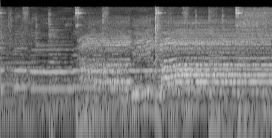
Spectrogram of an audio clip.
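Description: Church choir singing a worship song together through microphones, over band accompaniment with drum hits. About halfway through, the voices settle into one long held chord.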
